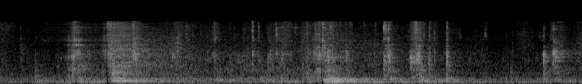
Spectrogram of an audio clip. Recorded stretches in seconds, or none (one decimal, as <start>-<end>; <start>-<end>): 0.0-0.4; 1.1-5.8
